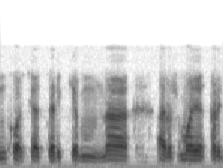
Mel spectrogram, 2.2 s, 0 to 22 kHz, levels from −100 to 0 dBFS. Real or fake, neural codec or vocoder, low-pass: real; none; 7.2 kHz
